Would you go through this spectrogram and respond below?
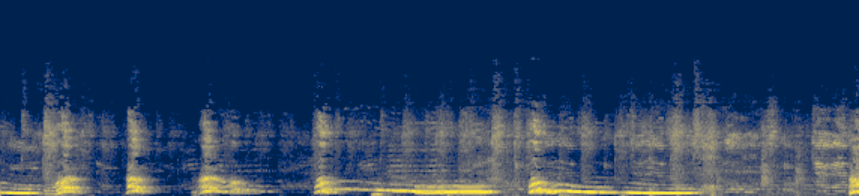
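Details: West Highland White Terrier reacting to Sam Smith's music; several short yelping barks, then long sliding howls falling in pitch, with music and speech in the background.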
